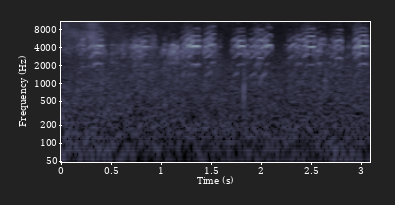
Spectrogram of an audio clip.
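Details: Migrant little terns at their nesting colony on Chesil Beach, Dorset, the only colony in southwest England, give rapid, high, scratchy chattering calls in quick overlapping bursts, about two a second, over a steady hiss of surf and wind.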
